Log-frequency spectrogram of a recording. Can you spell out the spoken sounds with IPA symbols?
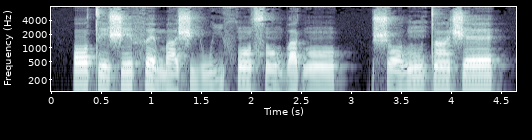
ɔ˦te˧ʃe˦ fɛ˦˨ma˨ʃi˨wi˨˦ fɔ̃˦ sɔ̃˧ba˧ɡɔ̃˧ | ʃɔ˨lũ˧ tã˧ʃɛ˦

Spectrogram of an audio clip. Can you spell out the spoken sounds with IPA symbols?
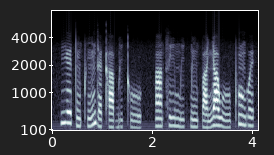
je˦ tĩ˨pʰĩ˨˦dɛ˨kʰa˨ bi˨kʰuː˨ | ã˨t͡si˨ mi˨ k͡pĩ˨ pa˨ɲa˦wuː˨ pʰũ˦ɡʷe˦

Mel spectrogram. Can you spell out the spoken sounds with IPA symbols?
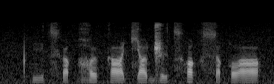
pʰi˧t͡sʰɵ˨qʁɵ˦˨kɑ˧ t͡ɕɑ˧ɖ͡ʐɨ˧t͡sʰɔ˦q sɵ˧qwɑ˦

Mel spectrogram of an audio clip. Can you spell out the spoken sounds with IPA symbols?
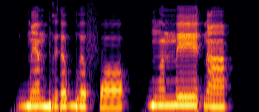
ɡ͡bɛ̃˧bɨ˨ɾə˦ bə˦fɔ˧ | ɡʷɛ̃˦meː˦ ɗã˧

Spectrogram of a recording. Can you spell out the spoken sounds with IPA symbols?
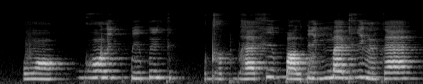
vɔ̃˨ | ɡʱɔ̃˧li˧k k͡pi˨pĩ˧k | dʱʌ˨kbʱæ˨ xi˦u̯k͡pɑ˨u̯ɗi˨lʲ ŋ͡mæ˦ɡʱi˦lʲɔ̃˨k æ˦

